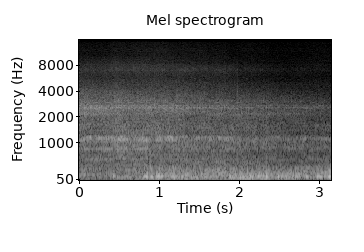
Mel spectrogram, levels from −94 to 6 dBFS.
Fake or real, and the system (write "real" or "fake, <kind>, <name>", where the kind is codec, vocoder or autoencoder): fake, codec, SNAC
